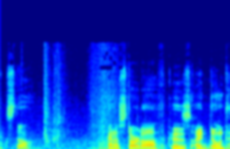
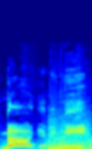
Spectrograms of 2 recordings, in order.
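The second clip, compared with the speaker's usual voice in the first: exasperated protest. Real, not acted. Player begging the game for meat, high exasperated cry. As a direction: wail at the bad loot. Protests at poor loot drop.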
